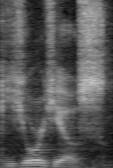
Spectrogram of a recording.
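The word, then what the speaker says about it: Γεώργιος: uh from Giorgios, but I'm almost positive it's pronounced like Yorgios, like with a Y, but it's like a sort it's like a Y that's teetering towards a G, like like that, like Gorgios.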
